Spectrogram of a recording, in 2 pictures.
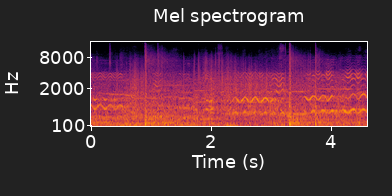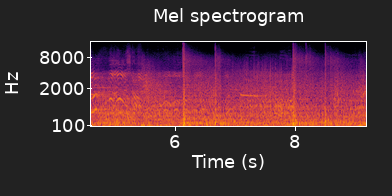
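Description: Aerial fireworks shells bursting in a festive salute: a string of sharp bangs, the loudest about three seconds in and again near the end, over steady crackling from the stars. A singing voice with strong vibrato carries along with them.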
